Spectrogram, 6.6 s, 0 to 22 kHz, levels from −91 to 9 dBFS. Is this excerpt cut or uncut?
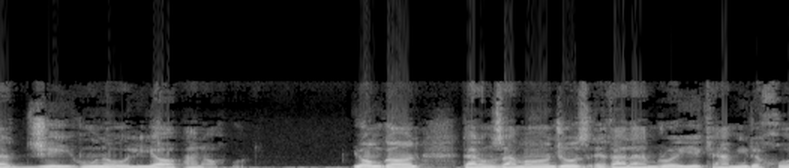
uncut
